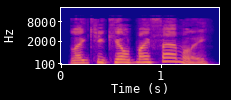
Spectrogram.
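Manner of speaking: accusing retort. A narrator's reading. Dor to the angel that killed the family, accusing. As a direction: throw the accusation back, pitched high.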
